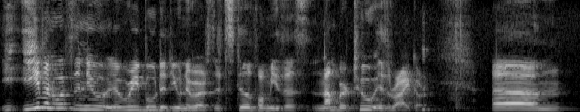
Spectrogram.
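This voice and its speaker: Halting man, non-native English speaker, higher-pitched voice. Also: expressive. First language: not English. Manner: halting, stammering search for words. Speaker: podcast co-host. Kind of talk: casual chat explaining a board game.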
